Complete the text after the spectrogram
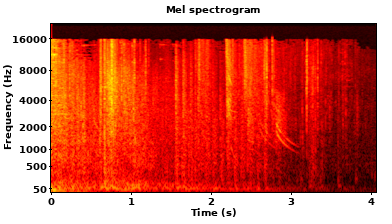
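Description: A grenade explodes with a deep, booming rumble that slowly dies away.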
